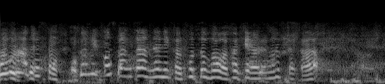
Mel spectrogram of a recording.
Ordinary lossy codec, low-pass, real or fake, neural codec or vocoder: none; none; fake; codec, 16 kHz, 2 kbps, FreqCodec, smaller model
